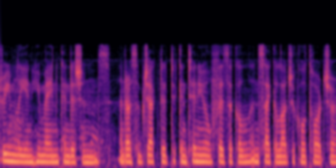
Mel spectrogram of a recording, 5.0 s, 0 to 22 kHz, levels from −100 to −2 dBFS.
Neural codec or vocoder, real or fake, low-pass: none; real; 7.2 kHz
